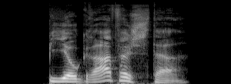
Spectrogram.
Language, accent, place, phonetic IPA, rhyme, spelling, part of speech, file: German, Germany, Berlin, [bioˈɡʁaːfɪʃstɐ], -aːfɪʃstɐ, biografischster, adjective, De-biografischster.ogg
- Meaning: inflection of biografisch: 1. strong/mixed nominative masculine singular superlative degree 2. strong genitive/dative feminine singular superlative degree 3. strong genitive plural superlative degree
